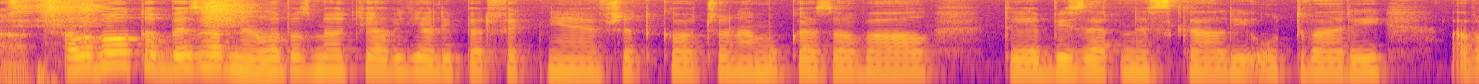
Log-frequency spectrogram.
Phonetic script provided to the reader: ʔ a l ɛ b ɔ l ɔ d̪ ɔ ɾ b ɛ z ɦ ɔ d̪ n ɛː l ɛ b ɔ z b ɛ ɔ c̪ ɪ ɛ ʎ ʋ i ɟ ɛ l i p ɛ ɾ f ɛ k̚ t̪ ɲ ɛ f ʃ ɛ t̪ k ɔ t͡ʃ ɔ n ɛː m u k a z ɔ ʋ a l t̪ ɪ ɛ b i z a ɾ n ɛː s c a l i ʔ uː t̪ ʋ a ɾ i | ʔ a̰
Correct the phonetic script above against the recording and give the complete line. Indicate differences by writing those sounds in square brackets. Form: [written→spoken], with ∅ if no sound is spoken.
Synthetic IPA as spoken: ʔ a l ɛ b ɔ l ɔ [d̪→t̪] ɔ [ɾ→∅] b ɛ z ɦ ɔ d̪ n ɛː l ɛ b ɔ z [b→m] ɛ ɔ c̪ ɪ [ɛ→a] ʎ ʋ i ɟ ɛ l i p ɛ ɾ f ɛ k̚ t̪ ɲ ɛ f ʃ ɛ t̪ k ɔ t͡ʃ ɔ n [ɛː→aː] m u k a z ɔ ʋ a l t̪ ɪ ɛ b i z a ɾ n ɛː s [c→k] a l i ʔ uː t̪ ʋ a ɾ i | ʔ a̰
